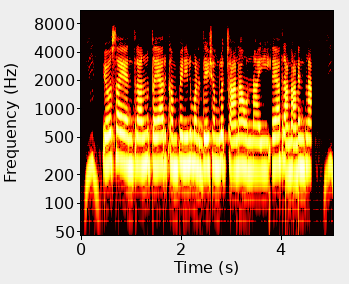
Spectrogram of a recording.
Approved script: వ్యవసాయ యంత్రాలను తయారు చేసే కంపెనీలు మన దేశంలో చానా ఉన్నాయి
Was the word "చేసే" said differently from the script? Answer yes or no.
yes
